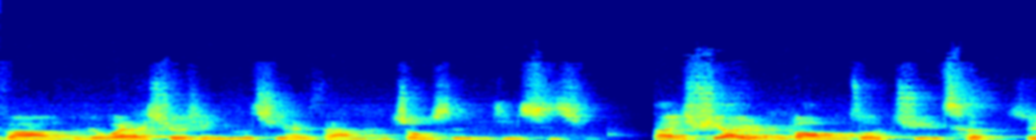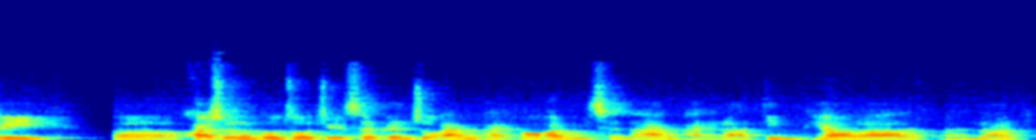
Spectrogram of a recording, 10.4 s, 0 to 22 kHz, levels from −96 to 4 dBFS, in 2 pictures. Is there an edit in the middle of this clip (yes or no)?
no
